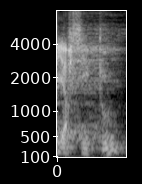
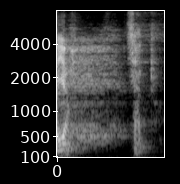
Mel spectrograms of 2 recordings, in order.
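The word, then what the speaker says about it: يحسب: k wahsabu zaidun k karena dalam qiraah Sabah ada yang baca yahsibu qiraah kita baca yah sabu tapi guru-guru kita kalau ngajar fikih itu bacanya yahsibu tapi kalau baca Quran yahsabu ya kan Quran kita kan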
